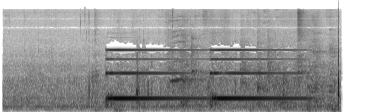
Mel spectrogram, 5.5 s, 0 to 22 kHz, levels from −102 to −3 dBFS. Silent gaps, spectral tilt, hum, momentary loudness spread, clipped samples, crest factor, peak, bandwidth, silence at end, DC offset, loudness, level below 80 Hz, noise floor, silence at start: none; -3.5 dB/octave; none; 16 LU; under 0.1%; 16 dB; 0 dBFS; 15.5 kHz; 0.4 s; under 0.1%; -15 LUFS; -58 dBFS; -37 dBFS; 0.05 s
